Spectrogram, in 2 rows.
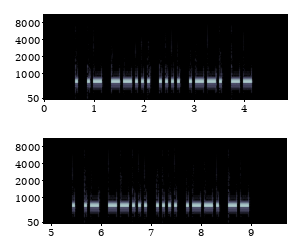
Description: Morse code, heard as a keyed tone, about 20 wpm, 700 Hz. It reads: EA7HPM EA7HPM
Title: DXCC-100 Call Signs - 6 Characters - Repeated 3x - 20wpm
